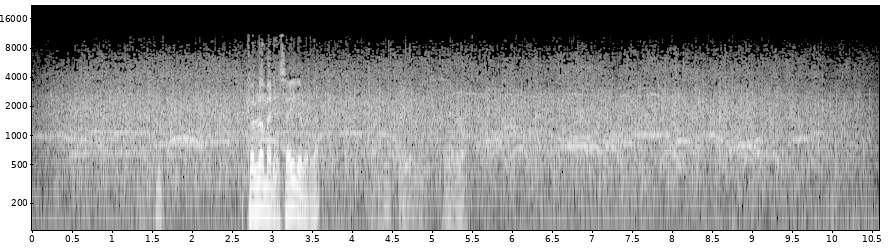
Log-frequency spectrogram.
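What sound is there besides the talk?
applause sound effect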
